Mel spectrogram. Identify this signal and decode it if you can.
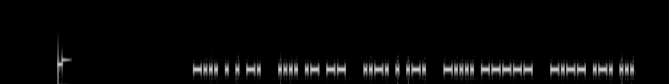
Morse code, heard as a keyed tone, about 41 wpm, 700 Hz. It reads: BEEN HAM FER 60 YRS
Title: Practice QSO - Exchange 3 - More Info - 45wpm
